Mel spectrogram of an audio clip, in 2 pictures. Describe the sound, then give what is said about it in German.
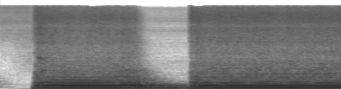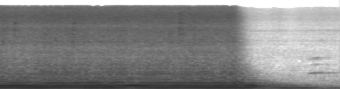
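A loud, harsh mechanical drilling roar from a pneumatic mining hammer drilling rock in a mine, set up to show how miners drilled, runs in two bursts, briefly cutting out after about two seconds, then pounding on steadily for six more seconds with a rough, buzzing hammering texture. “Wir haben jetzt hier äh, einen Abbauhammer eingerichtet, um eben den Leuten noch ein bisschen Feeling zu geben für die Mineure beim Bohren.”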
